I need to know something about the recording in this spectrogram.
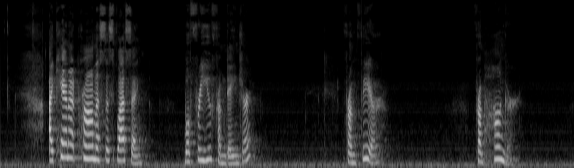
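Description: A middle-aged woman speaks calmly close to the microphone, with pauses.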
